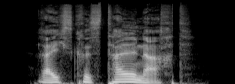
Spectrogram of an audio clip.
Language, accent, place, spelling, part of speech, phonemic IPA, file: German, Germany, Berlin, Reichskristallnacht, noun, /ˌʁaɪ̯çskʁɪsˈtalˌnaxt/, De-Reichskristallnacht.ogg
- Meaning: Kristallnacht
